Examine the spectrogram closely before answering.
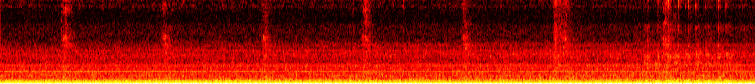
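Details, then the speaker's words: Bathroom ceiling fan, microphone held up near it, door shut: steady low mains hum with faint ticks about once a second, some strong, some weak; owner believes data bursts on power lines, not fan imbalance. "there you go again and you hear little weak ones come through as well it's very very strange"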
